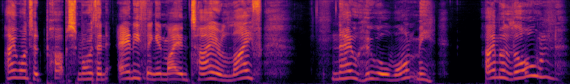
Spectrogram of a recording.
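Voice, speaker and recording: A man voicing a proud, wounded young female wolf in a high, breathy voice. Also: slow, a bit bright, no room sound, studio quality, exaggerated voice. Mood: despairing.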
